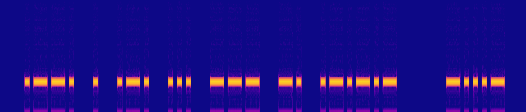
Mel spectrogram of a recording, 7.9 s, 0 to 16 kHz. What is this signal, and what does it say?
Morse code, heard as a keyed tone, about 18 wpm, spaced as for 15 wpm, 1000 Hz. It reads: PERSON. <BT>
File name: qotdfiles / 15wpm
